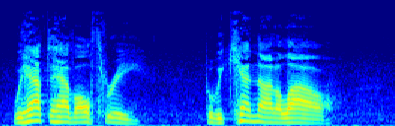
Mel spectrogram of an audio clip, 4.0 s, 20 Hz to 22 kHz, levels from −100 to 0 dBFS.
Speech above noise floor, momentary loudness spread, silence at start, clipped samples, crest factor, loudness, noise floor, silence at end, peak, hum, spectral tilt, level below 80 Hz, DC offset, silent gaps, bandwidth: 31 dB; 10 LU; 0.15 s; under 0.1%; 20 dB; -38 LUFS; -68 dBFS; 0.4 s; -18 dBFS; none; -7 dB/octave; -76 dBFS; under 0.1%; none; 15 kHz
